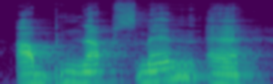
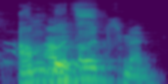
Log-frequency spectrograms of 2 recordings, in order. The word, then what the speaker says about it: ombudsman: was an obnubs what how do you call obnubsman I could never pronounce that word ombuds Ombudsman.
